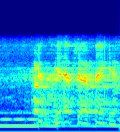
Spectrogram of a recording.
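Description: Guitar starts strumming about two-thirds of a second in, over a steady low hum, as a band begins to play.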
